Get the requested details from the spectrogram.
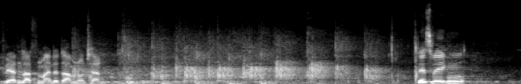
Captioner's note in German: Beifall bei der SPD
